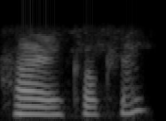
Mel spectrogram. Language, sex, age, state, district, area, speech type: Assamese, female, 30-45, Assam, Biswanath, rural, conversation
